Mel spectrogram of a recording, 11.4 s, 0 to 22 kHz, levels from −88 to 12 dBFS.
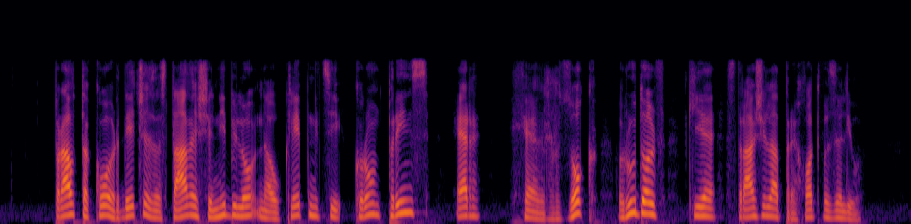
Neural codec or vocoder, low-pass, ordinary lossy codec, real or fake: codec, 44.1 kHz, 7.8 kbps, DAC; 7.2 kHz; none; fake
